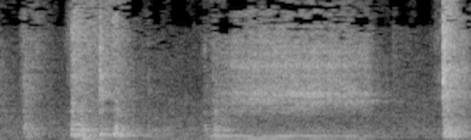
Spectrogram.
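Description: Toy blender's small battery motor buzzing for just under a second, with a burst of plastic clicking and clattering shortly before it.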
